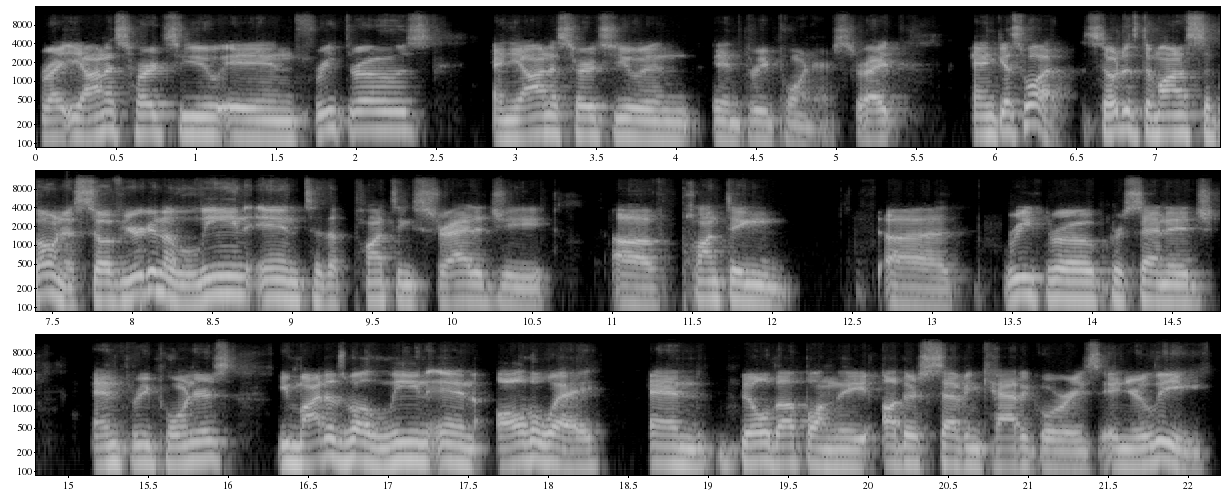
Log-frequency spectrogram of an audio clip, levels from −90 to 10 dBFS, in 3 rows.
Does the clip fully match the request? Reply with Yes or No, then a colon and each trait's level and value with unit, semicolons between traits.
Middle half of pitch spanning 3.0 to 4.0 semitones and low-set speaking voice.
Yes: average, 3.3 semitones; low, 130 Hz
